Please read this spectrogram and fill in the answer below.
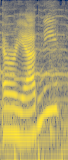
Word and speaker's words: Ariadne: I'm pronouncing it at in the French way, like Ariane. Of course you do. Oh yeah, obviously. Duh. I have never heard the name of Aryan like said, because I haven't listened to like the story of Perseus or something like that, you know? I haven't heard it in in English they say it like Ariadne. Damn.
